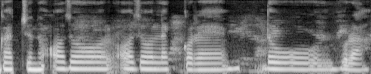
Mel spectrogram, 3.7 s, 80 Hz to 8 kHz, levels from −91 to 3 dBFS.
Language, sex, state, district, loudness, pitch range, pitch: Chakma, female, Tripura, West Tripura, -14 LUFS, 210-230 Hz, 220 Hz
